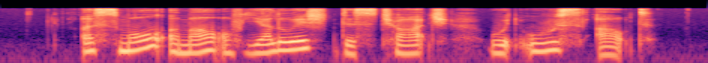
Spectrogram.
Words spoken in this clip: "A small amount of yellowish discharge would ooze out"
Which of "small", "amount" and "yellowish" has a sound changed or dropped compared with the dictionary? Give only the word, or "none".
none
